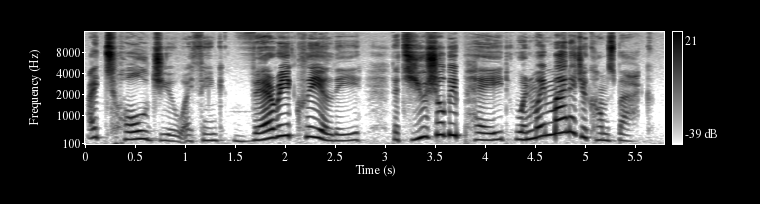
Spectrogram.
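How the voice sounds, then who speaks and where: An actress playing a proud, melodramatic grieving widow in a theatrical audio drama, speaking in a formal, haughty way. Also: female voice, on the high side, sing-song, unhurried, dry recording. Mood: firm.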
